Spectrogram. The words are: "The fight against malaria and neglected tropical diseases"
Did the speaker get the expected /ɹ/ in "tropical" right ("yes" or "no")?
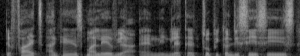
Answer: yes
